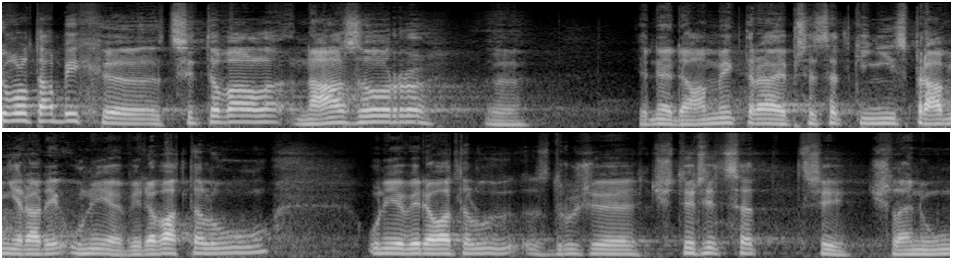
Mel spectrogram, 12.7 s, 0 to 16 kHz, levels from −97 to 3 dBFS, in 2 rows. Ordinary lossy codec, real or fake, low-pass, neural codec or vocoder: Opus, 32 kbps; fake; 14.4 kHz; vocoder, 44.1 kHz, 128 mel bands every 512 samples, BigVGAN v2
